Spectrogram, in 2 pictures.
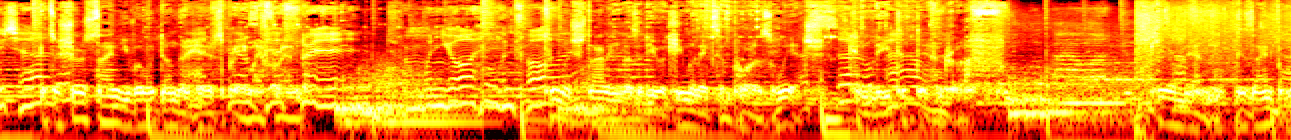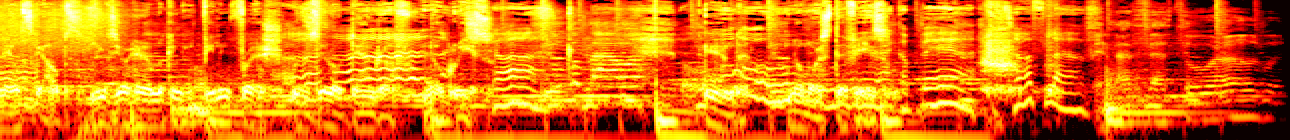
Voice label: Asian English clear freshman tip 3 quiff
